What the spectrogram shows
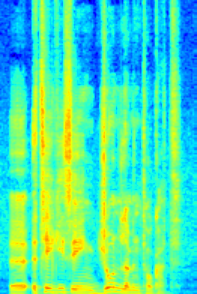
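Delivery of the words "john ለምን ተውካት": plain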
